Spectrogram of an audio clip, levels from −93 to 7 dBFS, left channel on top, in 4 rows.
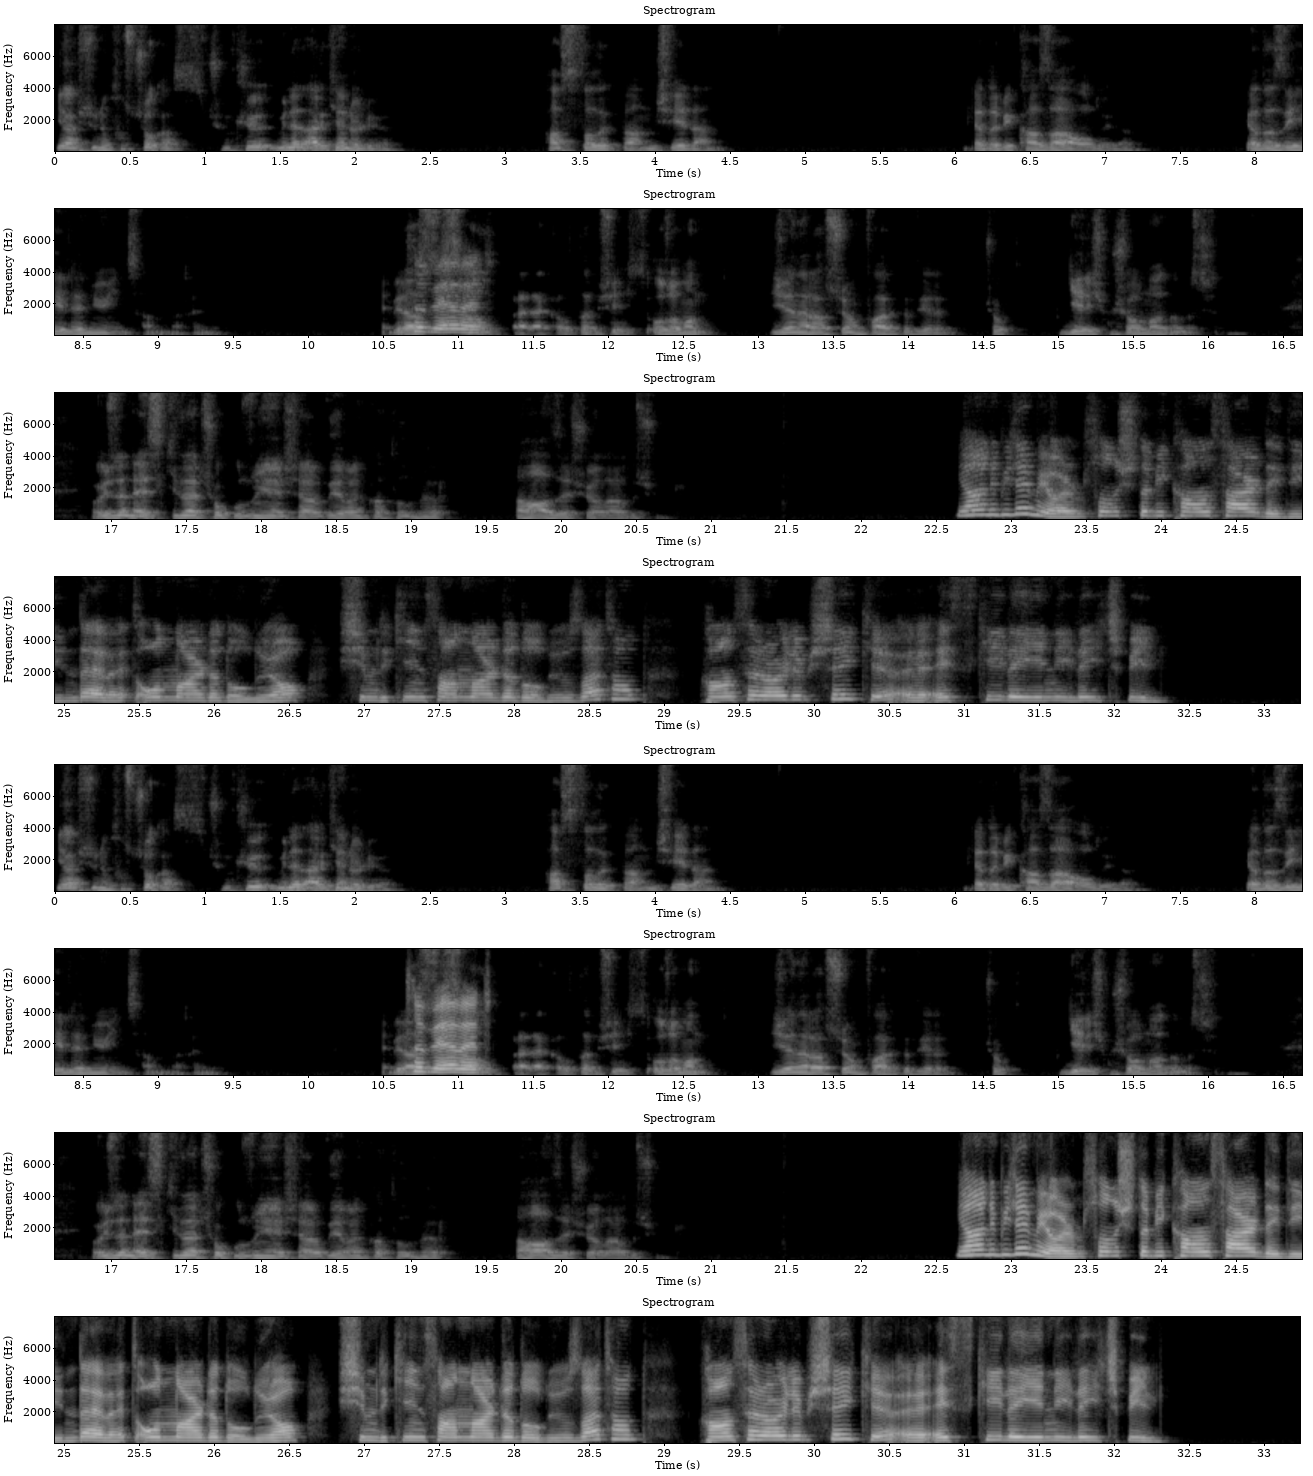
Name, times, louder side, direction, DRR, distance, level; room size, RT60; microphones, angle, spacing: voice 1, 0.0-2.2 3.3-4.4 6.1-7.2 7.9-9.4 10.5-12.7 13.1-14.3 14.6-14.7 15.0-16.0 16.9-19.2 19.7-20.6, right 1 dB, 5° left, 1.3 m, -45 dB
voice 2, 10.7-11.1 22.6-26.6 26.8-28.8 29.3-32.3, right 6 dB, 85° right, 0.5 m, -30 dB
5.8 x 3.2 x 2.2 m
head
